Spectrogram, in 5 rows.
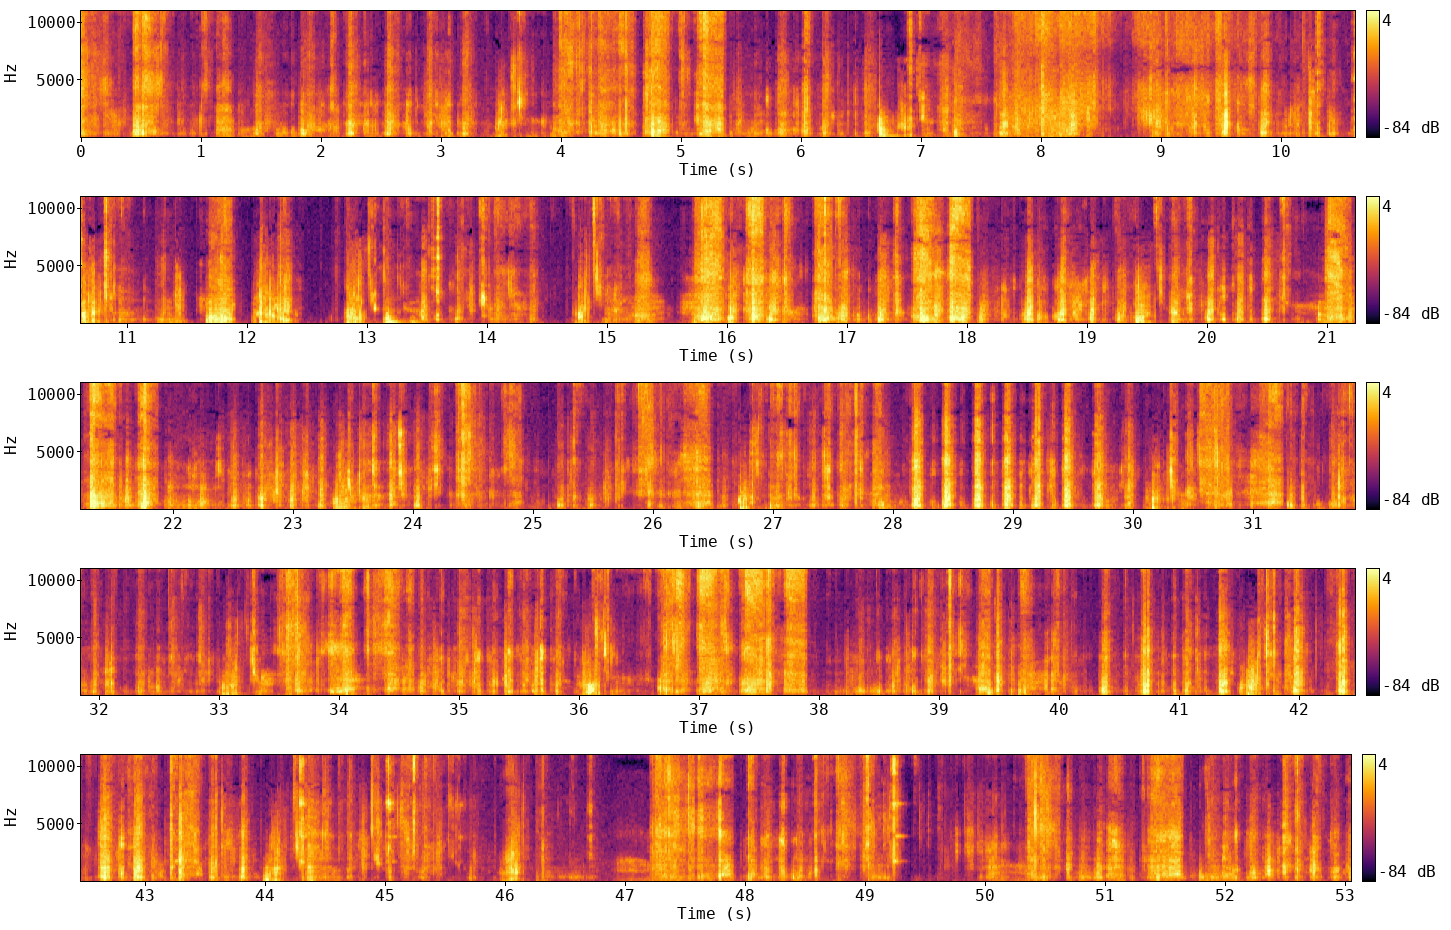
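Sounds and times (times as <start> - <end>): person chewing and crunching food: 0.0 - 53.0.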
